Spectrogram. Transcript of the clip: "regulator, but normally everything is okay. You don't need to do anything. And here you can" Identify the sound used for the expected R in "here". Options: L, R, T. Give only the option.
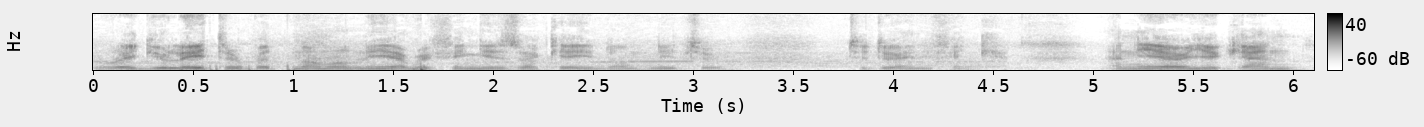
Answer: R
